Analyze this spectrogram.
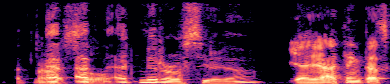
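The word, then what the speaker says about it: Amirdrassil: So I think how do you pronounce it? Admirasil? Admirasil, yeah?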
